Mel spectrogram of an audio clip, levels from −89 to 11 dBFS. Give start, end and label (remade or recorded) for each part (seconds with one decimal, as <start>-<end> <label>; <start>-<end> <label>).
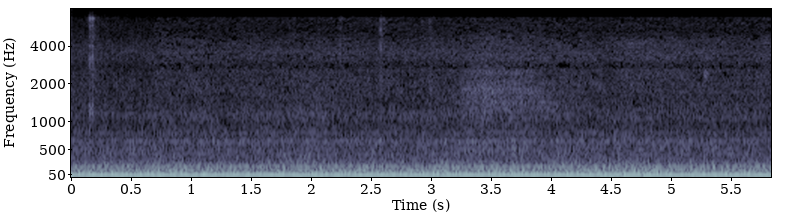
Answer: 0.0-4.4 recorded; 4.4-4.9 remade; 4.9-5.8 recorded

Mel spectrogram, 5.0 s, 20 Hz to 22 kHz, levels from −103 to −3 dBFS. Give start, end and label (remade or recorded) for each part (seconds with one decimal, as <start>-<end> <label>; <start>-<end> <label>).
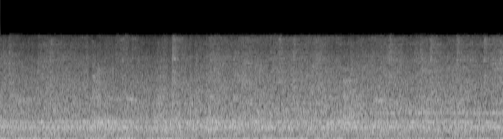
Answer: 0.0-5.0 recorded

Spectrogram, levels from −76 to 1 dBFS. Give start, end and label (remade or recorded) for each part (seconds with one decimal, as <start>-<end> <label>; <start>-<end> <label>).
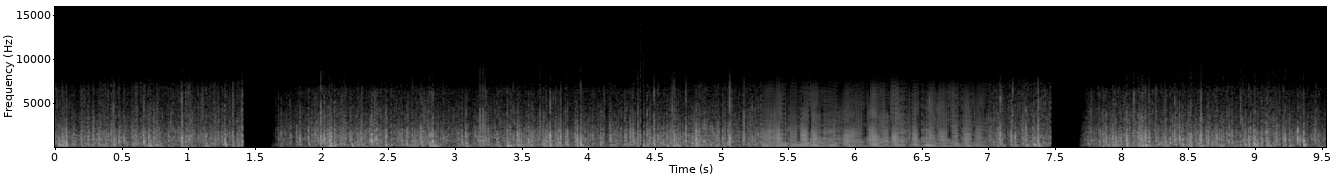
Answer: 0.0-5.3 recorded; 5.3-7.0 remade; 7.0-9.5 recorded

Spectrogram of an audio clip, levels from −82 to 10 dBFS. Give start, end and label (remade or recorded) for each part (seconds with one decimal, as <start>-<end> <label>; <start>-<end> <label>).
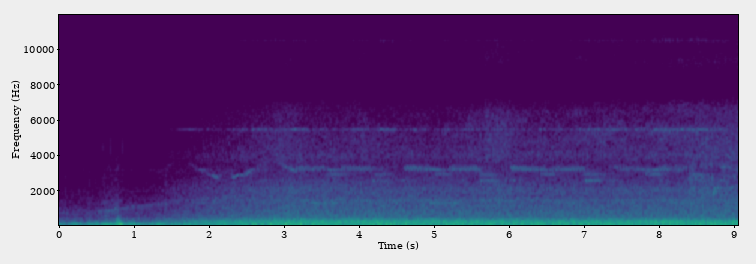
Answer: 0.0-1.1 remade; 1.1-1.8 recorded; 1.8-9.1 remade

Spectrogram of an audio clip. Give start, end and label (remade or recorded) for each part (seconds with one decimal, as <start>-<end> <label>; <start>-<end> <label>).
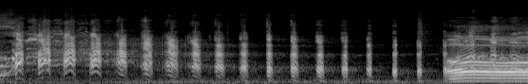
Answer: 0.0-0.5 remade; 0.5-5.3 recorded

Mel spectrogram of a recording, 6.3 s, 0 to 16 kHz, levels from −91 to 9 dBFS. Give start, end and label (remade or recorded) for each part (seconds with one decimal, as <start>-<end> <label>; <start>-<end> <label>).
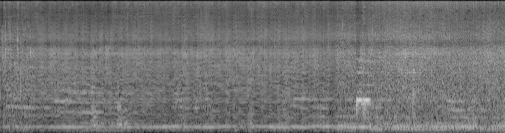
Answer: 0.0-0.4 recorded; 0.4-4.2 remade; 4.2-6.3 recorded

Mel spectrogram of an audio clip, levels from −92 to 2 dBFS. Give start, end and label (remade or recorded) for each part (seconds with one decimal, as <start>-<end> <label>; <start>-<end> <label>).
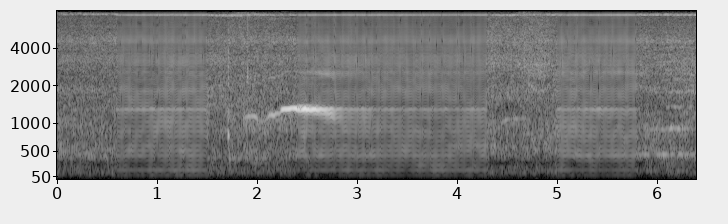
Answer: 0.0-0.6 recorded; 0.6-1.5 remade; 1.5-2.4 recorded; 2.4-4.3 remade; 4.3-5.0 recorded; 5.0-5.8 remade; 5.8-6.4 recorded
